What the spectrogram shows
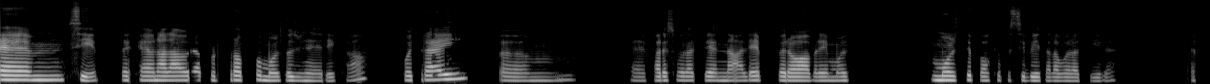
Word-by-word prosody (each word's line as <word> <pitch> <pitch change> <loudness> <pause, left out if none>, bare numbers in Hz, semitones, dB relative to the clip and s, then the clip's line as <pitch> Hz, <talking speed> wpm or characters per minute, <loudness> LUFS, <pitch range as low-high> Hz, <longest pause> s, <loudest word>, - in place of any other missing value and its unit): Ehm, 205 -1 +8
sì, 185 -2 0 0.2
perché 195 0 -5
è 195 - +3
una 195 0 +4
laurea 195 0 +2
purtroppo 200 +2 -1
molto 180 0 +1
generica. 175 +6 -6 0.3
Potrei, 215 +6 +3 0.4
uhm, 175 +3 -7 0.5
ehm, 175 -2 -13
fare 185 0 -1
solo 185 0 -6
la 185 - -2
triennale, 180 +1 -2
però 180 -1 +3
avrei 180 0 -2
mol 180 0 -3 0.9
molte 195 +1 +4
poche 185 +1 -7
possibilità 180 -2 -5
lavorative. 170 +1 -8 0.7
Ef - - -17
185 Hz, 120 wpm, -25 LUFS, 180-195 Hz, 0.9 s, Ehm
